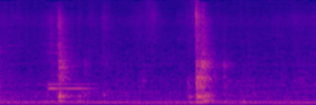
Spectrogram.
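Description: Lid of a Monsieur Cuisine Connect kitchen robot being unlocked and lifted off its stainless-steel mixing bowl: a light clack with a short ringing tone about a second in, then a louder, sharper clack near three seconds.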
